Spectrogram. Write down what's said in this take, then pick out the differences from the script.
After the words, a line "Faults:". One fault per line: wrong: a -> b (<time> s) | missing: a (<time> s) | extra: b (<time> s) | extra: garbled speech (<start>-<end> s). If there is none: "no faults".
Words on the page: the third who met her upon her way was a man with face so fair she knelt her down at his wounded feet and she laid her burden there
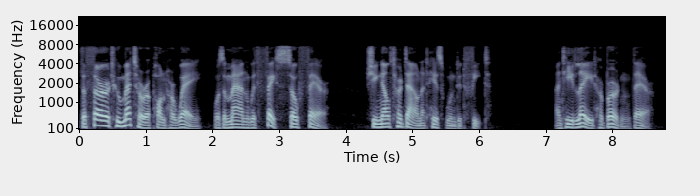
the third who met her upon her way was a man with face so fair she knelt her down at his wounded feet and he laid her burden there
Faults:
wrong: she -> he (7.3 s)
